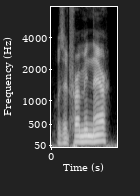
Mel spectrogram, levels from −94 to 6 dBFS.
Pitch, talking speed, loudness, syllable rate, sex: 120 Hz, 305 wpm, -14 LUFS, 6.7 syllables/s, male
